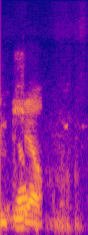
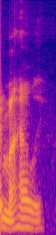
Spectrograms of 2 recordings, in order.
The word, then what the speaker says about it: Michele: yeah, 'cause I know because it looks like it should be Michelle. Yeah, How is it pronounced? I say Maheli.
